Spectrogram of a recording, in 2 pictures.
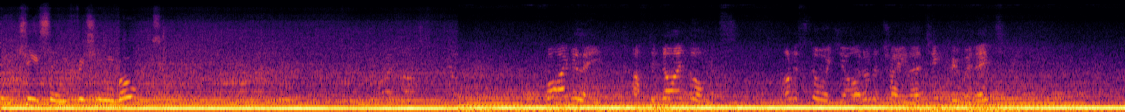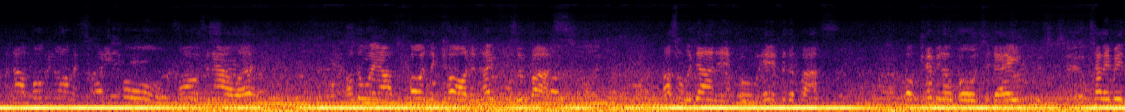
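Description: Motorboat engine running at high revs with the boat under way at speed: a steady drone.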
